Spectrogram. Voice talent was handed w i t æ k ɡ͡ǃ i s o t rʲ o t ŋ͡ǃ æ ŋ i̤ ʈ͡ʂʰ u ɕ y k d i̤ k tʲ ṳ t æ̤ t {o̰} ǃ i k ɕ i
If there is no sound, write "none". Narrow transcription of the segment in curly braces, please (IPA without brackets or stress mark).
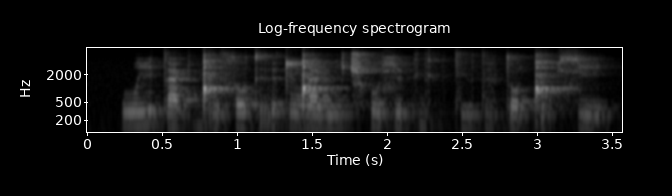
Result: o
